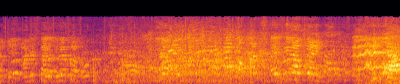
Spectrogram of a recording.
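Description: Several actors' voices talking and calling out over one another, crowding together and growing louder from about three seconds in.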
